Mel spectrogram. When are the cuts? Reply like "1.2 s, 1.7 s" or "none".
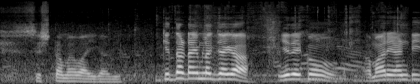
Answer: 1.3 s

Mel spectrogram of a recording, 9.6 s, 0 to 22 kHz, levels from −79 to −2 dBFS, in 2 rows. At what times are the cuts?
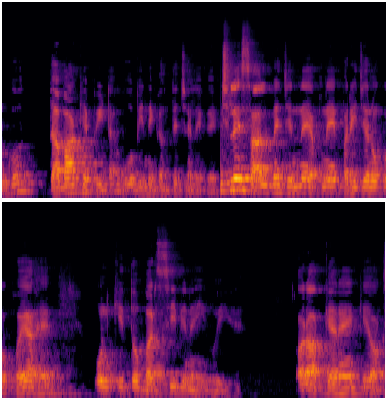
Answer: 2.8 s

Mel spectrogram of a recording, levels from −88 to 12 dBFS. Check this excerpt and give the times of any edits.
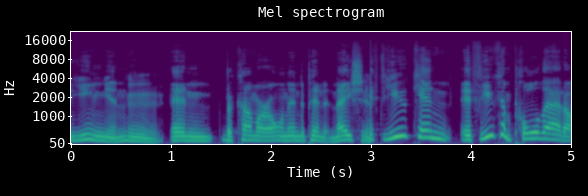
3.0 s

